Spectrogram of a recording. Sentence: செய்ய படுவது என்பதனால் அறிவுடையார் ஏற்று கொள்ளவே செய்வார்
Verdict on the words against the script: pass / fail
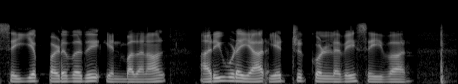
pass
